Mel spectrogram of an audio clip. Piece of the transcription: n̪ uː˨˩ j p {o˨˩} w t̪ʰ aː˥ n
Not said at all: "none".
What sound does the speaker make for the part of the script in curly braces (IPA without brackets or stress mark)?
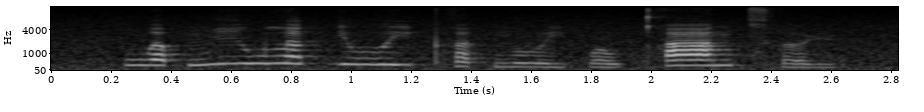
o˨˩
